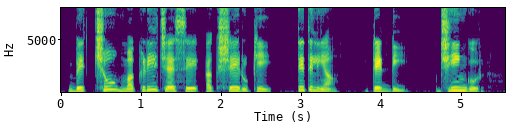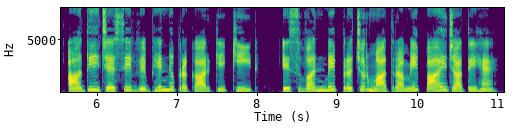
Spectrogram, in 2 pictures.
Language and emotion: Hindi, neutral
